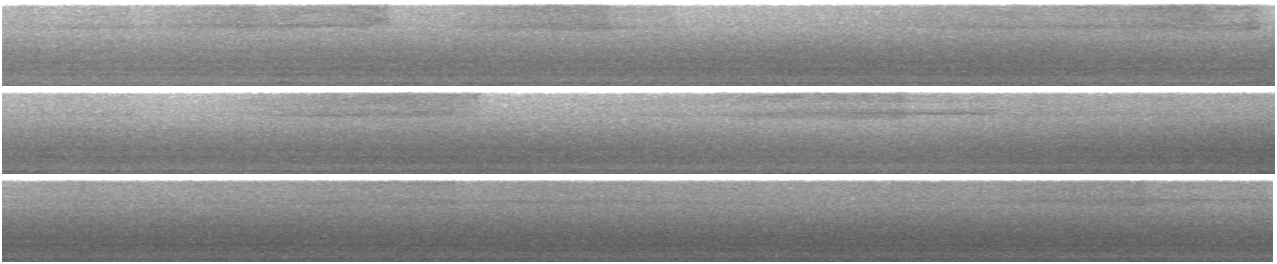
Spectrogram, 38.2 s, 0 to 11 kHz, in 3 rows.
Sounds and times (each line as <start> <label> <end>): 0.0 wind 38.1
